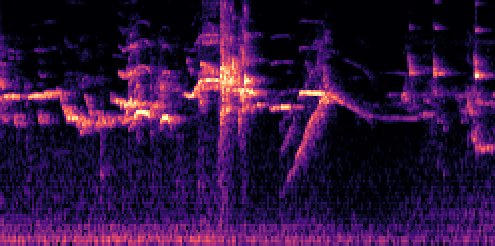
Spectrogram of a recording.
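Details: Magpie-robin being tested before a songbird competition, singing sharp whistles and a loud scratchy burst, then a long rising sweep and thin high notes, over soft background noise.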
